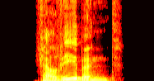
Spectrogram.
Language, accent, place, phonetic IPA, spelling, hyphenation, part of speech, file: German, Germany, Berlin, [fɛɐ̯ˈveːbn̩t], verwebend, ver‧we‧bend, verb, De-verwebend.ogg
- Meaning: present participle of verweben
